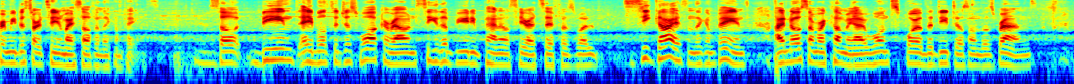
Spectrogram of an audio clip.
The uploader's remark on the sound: a live panel talk from CIFF, Copenhagen International Fashion Fairs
